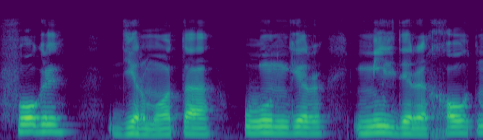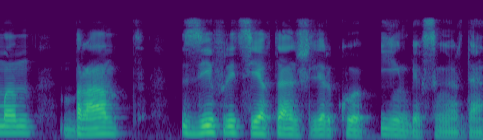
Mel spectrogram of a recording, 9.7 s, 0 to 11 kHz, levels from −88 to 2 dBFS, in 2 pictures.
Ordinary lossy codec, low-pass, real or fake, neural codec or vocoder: none; 7.2 kHz; real; none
